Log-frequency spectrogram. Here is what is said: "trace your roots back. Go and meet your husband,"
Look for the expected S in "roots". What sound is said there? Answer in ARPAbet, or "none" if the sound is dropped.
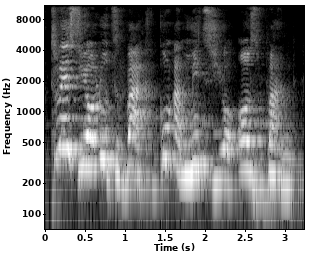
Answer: none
